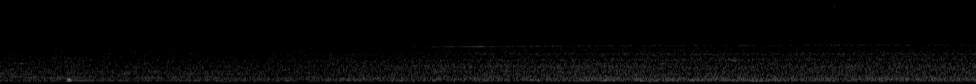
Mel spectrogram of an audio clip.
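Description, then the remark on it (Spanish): A steady, low rumble of a tram in the distance, heard from a garden, holding a broad, even drone for the whole stretch with no voices, only a brief faint click near the start. “Un tranvía que se oye desde lejos.”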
